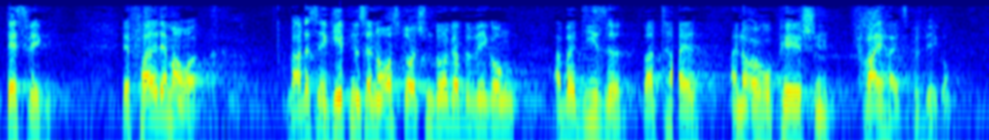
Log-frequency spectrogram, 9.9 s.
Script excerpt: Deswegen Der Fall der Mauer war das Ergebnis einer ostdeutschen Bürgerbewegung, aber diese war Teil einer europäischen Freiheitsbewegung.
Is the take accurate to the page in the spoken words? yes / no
yes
